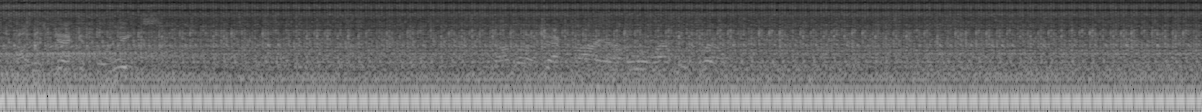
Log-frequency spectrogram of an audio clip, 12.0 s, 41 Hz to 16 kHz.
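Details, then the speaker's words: Early-1980s Bobcat 743 diesel skid steer after fuel filter replacement; steady diesel clatter at even idle, about three beats a second, no misses or stumbles; running fine. "I'm going to go ahead and fire this thing up, and once it's up and going, we'll let it run here for just a little bit, and then we'll check our oil levels, make sure everything is fine there."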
